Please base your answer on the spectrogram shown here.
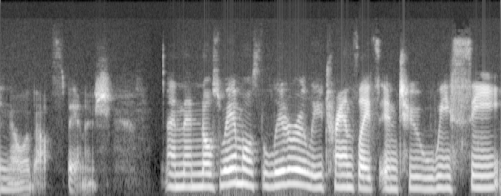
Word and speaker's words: nos vemos: into see you later here the letter V is not in between two vowels so we have here we have an S next to it and then here we have an e so this v stays the regular letter v does not change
